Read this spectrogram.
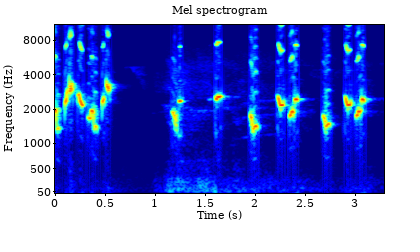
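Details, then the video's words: Sooty-headed bulbul song, played as a lure to prompt other birds to answer: short bubbly warbled notes in quick bursts, then spaced clear chirps and whistled slurs, with a brief low rumble underneath. "trucukan gacor ROPEL PANJANG buat pancingan trucukan agar bunyi"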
